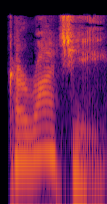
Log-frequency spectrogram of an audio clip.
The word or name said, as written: carracci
